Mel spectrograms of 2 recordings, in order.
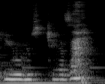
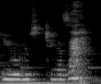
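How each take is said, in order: First: The name is said with a Romanian accent. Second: The name is said with a Romanian accent.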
